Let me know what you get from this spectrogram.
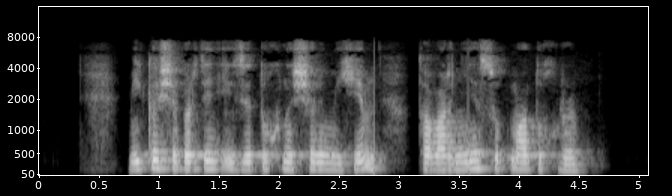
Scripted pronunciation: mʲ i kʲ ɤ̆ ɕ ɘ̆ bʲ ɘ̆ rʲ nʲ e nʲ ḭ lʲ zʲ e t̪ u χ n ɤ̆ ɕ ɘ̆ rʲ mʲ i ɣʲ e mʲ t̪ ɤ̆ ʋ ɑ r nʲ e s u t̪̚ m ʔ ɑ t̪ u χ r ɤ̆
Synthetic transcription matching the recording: mʲ i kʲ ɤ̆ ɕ ɘ̆ bʲ ɘ̆ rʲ dʲ e nʲ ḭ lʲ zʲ e t̪ u χ n ɤ̆ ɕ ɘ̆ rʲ mʲ i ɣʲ e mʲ t̪ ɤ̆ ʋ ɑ r nʲ e s u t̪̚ m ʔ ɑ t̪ u χ r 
